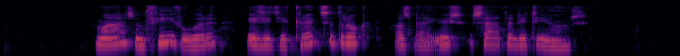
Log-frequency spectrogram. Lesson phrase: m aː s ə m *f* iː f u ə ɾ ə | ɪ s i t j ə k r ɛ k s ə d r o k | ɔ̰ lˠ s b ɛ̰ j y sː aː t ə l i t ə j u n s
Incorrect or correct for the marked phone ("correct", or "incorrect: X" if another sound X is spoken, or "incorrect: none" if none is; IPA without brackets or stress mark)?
correct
